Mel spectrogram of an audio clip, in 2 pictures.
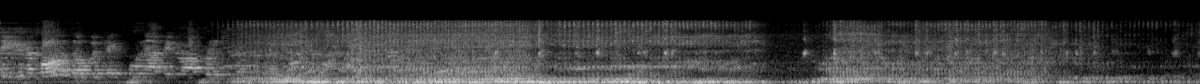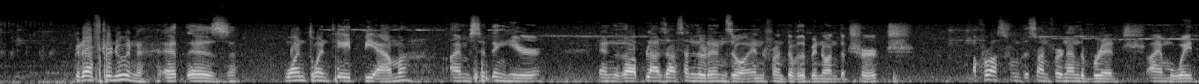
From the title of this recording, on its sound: a walking tour of San Nicolas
